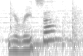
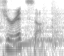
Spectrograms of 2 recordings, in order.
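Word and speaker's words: Jeritza: anything i'll know what yaritza hmm come to think of it i haven't seen him today yurita's name is pronounced without the j yeah it was jurisa nope that's fair i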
